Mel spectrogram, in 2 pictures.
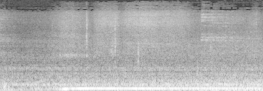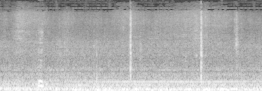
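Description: A vehicle engine revs up as the vehicle drives off over a dirt road.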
